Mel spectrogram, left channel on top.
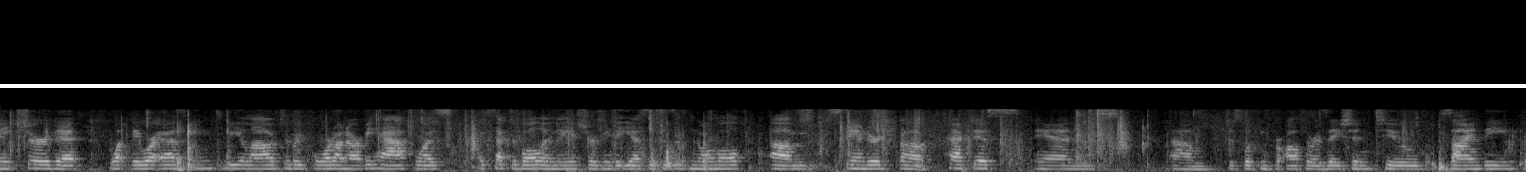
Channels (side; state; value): left; silent; 58 dB below the other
